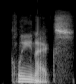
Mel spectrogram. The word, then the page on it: Kleenex: American English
